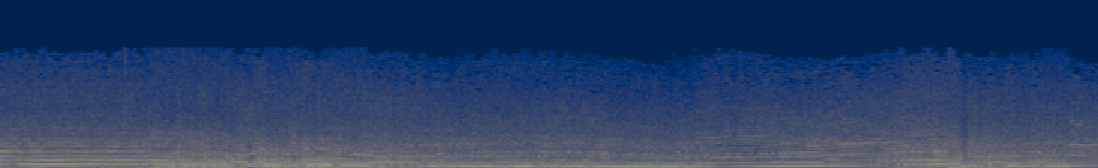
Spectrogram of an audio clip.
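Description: A racing car engine drops in pitch as the car brakes for a corner, then climbs again.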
